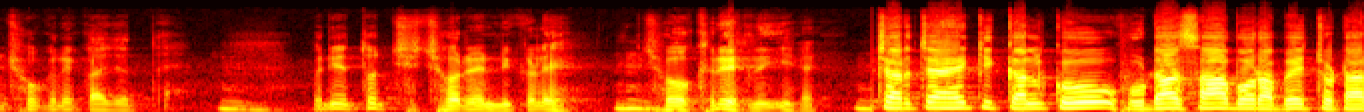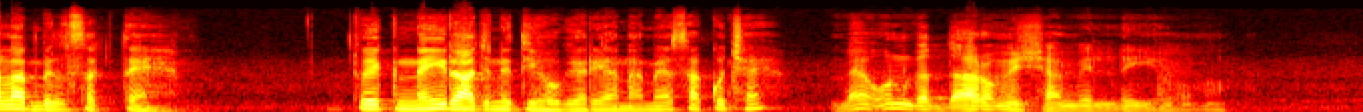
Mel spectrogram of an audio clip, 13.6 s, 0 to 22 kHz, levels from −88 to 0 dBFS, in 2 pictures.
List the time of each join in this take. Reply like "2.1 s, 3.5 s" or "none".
4.4 s, 10.8 s

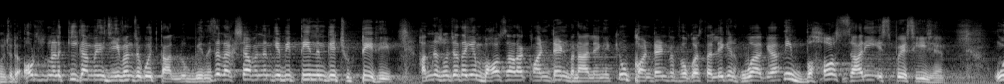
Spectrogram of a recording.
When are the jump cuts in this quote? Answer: 2.1 s, 7.8 s

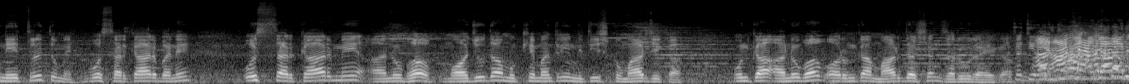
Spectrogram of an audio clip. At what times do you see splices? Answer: none

